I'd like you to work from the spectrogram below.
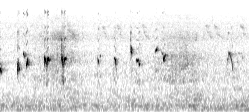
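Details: Yellow-vented bulbul giving spaced, clear chirps and short slurred whistles, some paired, arriving every half second or so before tapering to a single late note.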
